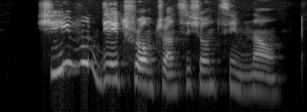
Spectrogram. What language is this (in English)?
Nigerian Pidgin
